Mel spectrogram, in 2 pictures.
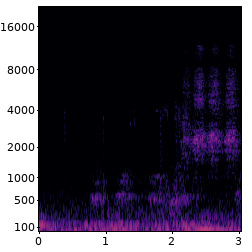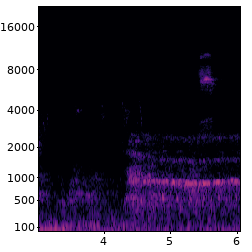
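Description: Faint outdoor quiet with distant birds calling: a brief chattering call about two seconds in and a longer call near the end, over a low background rumble.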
